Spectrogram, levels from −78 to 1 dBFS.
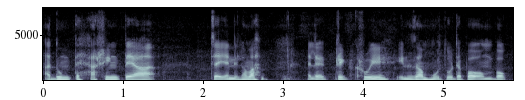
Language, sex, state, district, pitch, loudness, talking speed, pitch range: Mizo, male, Mizoram, Aizawl, 145 Hz, -18 LUFS, 215 wpm, 130-155 Hz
